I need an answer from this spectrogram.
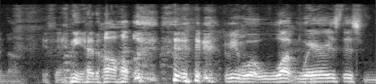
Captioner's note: laughter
